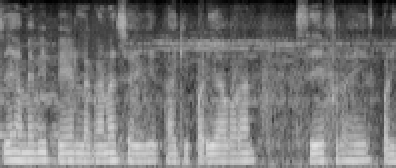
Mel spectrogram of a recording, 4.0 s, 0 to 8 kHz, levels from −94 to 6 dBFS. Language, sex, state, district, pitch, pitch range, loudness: Hindi, male, Bihar, Katihar, 145 Hz, 140-150 Hz, -16 LUFS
